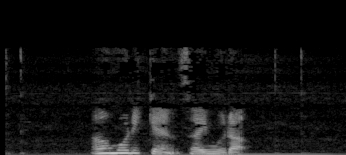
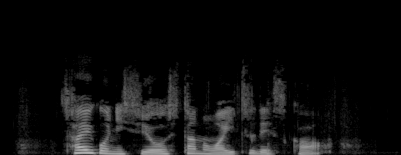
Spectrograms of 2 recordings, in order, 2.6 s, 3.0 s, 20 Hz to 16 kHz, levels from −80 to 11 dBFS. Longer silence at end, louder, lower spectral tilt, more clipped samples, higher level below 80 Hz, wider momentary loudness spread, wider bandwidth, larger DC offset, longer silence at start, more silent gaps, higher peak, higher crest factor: second, 0.2 s vs 0.55 s; first, -23 LUFS vs -28 LUFS; about the same, -5.5 dB/octave vs -5.5 dB/octave; neither; first, -66 dBFS vs -76 dBFS; first, 21 LU vs 9 LU; first, 11.5 kHz vs 9.6 kHz; neither; first, 0.7 s vs 0.5 s; neither; about the same, -10 dBFS vs -10 dBFS; about the same, 16 dB vs 18 dB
